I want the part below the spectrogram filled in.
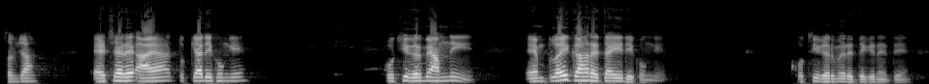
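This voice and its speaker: A male commerce tutor, lecturing a classroom and quizzing his students with quick questions. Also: a little high, fairly bright tone, clear, resonant tone.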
